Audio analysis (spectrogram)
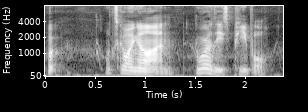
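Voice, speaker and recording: A narrator acting out a male space colonel from an audio adventure. He is brusque, blustering and impatient, his indignant voice raised a little and moving in lively jumps. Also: lowish voice, normal speed. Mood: impatient, alarmed.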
